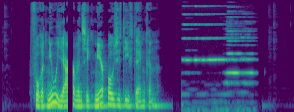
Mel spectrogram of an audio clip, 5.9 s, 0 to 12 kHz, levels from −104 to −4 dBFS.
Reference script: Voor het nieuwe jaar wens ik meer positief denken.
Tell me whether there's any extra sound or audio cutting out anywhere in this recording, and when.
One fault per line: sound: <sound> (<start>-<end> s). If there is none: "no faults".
sound: dropout (1.3-1.5 s)
sound: squeak (3.6-5.2 s)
